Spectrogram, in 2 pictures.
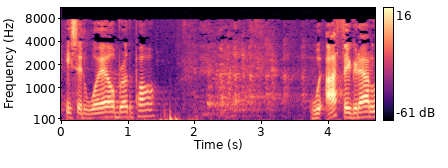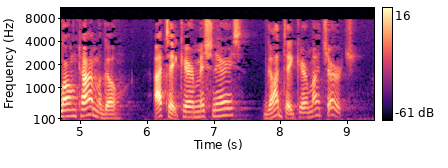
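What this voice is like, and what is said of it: Put-on Georgian Southern accent. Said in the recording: “Did I sound like a Georgian? Sort of?”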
